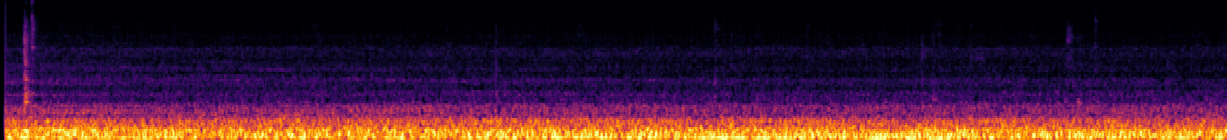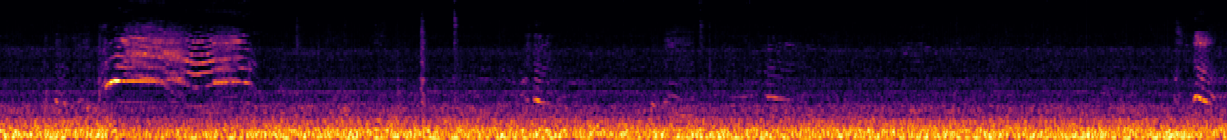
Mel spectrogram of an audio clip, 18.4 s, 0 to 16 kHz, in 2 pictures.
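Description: Steady cabin noise of an Airbus A321neo airliner in flight, a loud low rumble of engines and airflow heard from inside the cabin at a window seat. A brief high-pitched voice cuts in about ten seconds in.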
